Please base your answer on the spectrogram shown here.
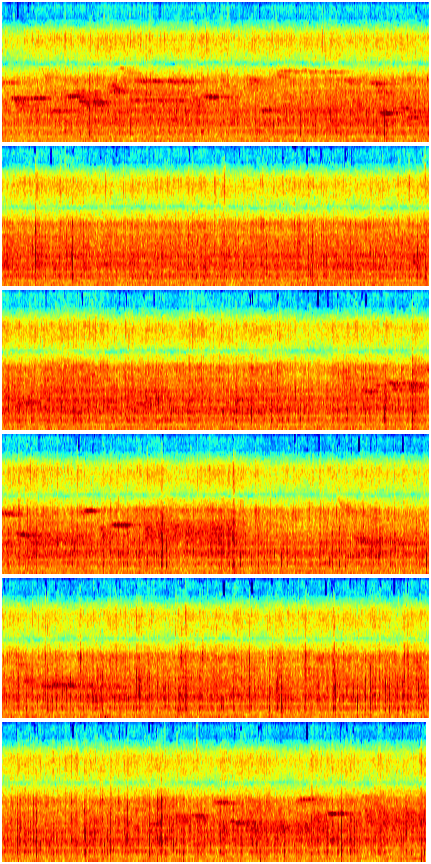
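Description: Bacon frying in a pan over a campfire in the woods makes a steady, faint sizzle with dense crackling that continues unbroken the whole time, with no voices.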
